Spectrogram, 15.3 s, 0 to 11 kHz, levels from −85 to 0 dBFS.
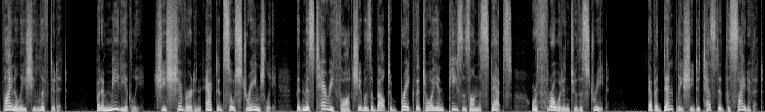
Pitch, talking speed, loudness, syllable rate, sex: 210 Hz, 160 wpm, -19 LUFS, 4.8 syllables/s, female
